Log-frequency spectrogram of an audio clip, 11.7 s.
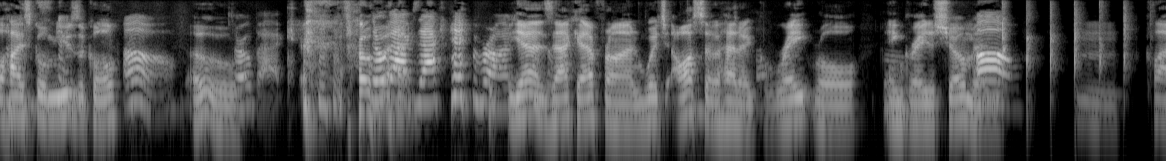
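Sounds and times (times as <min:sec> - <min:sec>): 
speech: 0:00.0 - 0:10.3
hand claps: 0:09.9 - 0:11.6.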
